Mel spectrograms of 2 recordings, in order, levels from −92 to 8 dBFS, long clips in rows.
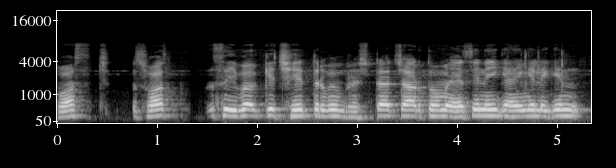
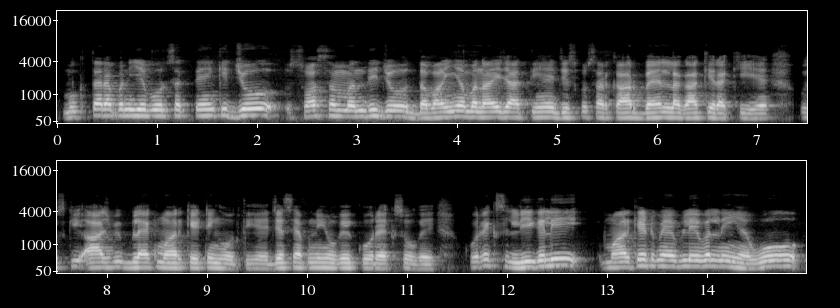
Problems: constant background noise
